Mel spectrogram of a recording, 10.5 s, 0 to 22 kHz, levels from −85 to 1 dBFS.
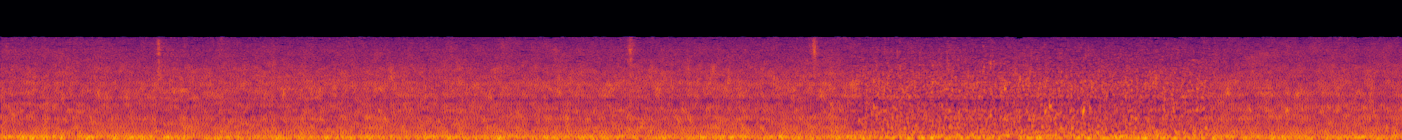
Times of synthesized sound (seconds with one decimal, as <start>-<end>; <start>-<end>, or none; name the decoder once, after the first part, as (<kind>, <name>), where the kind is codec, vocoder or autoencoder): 0.0-6.4 (vocoder, WaveNeXt); 9.1-10.5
